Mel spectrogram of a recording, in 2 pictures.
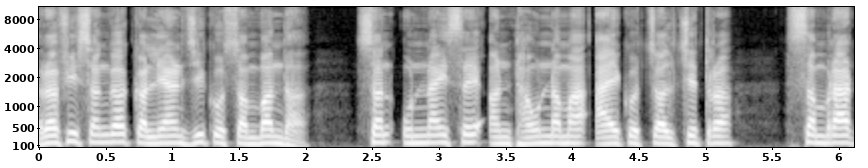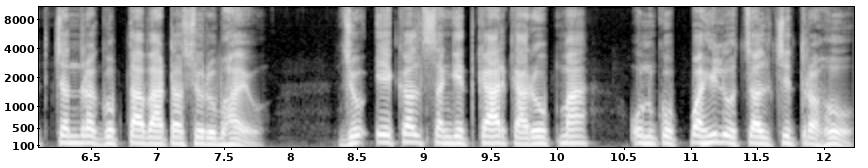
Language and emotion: Nepali, neutral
